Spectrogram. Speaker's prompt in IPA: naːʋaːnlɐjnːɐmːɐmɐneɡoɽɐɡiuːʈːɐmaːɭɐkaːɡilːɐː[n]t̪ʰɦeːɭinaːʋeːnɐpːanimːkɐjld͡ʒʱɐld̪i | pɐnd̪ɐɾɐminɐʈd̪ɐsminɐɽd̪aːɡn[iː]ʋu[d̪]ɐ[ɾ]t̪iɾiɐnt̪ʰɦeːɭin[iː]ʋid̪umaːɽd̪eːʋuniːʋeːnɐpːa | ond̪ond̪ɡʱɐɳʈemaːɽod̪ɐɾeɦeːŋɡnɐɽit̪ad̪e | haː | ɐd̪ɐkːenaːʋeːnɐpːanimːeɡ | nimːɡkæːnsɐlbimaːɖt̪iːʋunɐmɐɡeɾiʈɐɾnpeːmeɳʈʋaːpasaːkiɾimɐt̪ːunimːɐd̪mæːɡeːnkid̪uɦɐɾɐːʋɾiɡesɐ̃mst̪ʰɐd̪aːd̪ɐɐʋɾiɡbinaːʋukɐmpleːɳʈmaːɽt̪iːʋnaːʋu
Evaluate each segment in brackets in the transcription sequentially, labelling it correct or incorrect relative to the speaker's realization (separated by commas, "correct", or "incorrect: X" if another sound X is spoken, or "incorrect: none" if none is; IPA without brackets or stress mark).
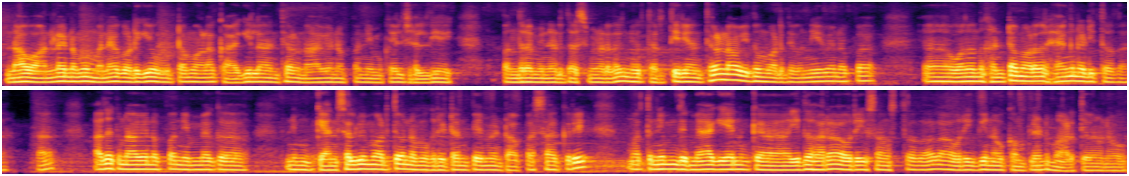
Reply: correct, correct, incorrect: t̪, correct, incorrect: aː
